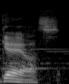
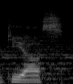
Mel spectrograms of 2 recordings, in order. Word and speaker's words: Geass: No, it's actually the embodiment of the God of Intelligence, which ironically looks like Lelouch from Code Geass, or Geass, depending on how you want to pronounce it.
